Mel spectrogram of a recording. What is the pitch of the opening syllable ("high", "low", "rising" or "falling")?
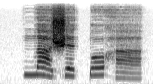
falling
